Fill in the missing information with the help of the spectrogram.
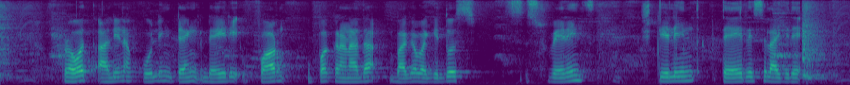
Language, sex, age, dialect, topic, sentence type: Kannada, male, 18-24, Mysore Kannada, agriculture, statement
